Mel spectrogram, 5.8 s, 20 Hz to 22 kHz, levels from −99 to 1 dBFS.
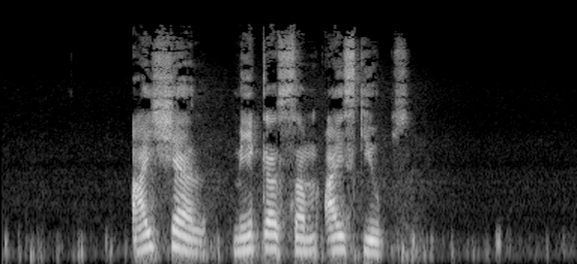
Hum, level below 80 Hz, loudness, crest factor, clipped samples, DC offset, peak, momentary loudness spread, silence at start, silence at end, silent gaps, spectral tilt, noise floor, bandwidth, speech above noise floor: none; -60 dBFS; -19 LUFS; 20 dB; under 0.1%; under 0.1%; -2 dBFS; 16 LU; 1.3 s; 0.75 s; none; -4 dB/octave; -65 dBFS; 15.5 kHz; 46 dB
